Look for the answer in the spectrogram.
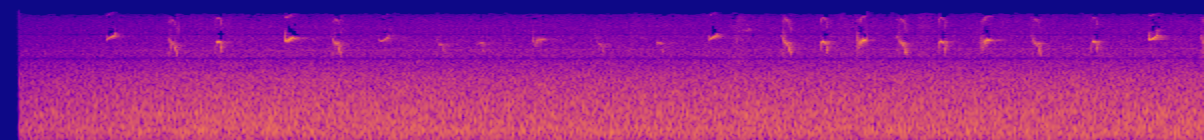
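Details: A green-and-white hummingbird in Peru gives very high, thin, sharp chips, repeated irregularly about three times a second over a steady roar of wind or traffic.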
